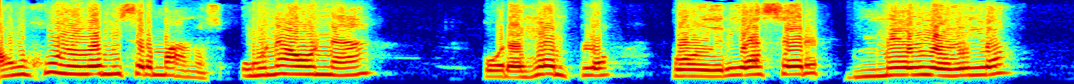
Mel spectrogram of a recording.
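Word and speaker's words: onah: hebreos, aparece para día, noche, ellos le llaman oná. La oná se escribe con O-N-A-H, oná.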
